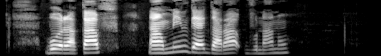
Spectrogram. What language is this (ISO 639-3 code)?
mcn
